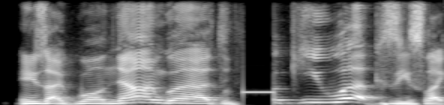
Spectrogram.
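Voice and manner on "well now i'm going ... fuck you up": put-on drunk man's voice, higher. Retelling what the drunk man said after getting his cigarette: imitating a drunk man. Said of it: "'cause he's, like, clearly drunk".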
